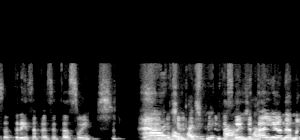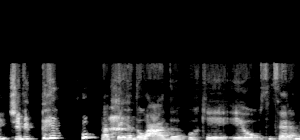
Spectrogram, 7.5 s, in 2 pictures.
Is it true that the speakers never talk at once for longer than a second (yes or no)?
no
